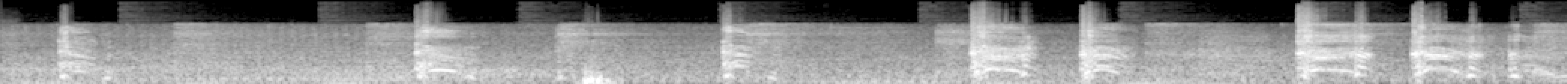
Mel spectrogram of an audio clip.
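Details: Adult giving a run of short, deliberate coughs and throat clears outdoors against traffic noise, in a staged social experiment.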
